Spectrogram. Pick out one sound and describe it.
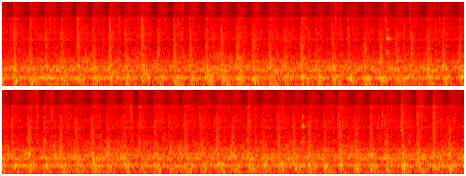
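A treadmill motor hums steadily.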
